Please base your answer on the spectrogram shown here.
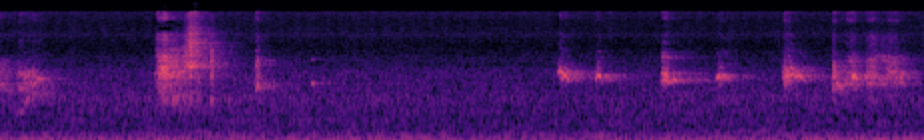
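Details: Long-tailed shrike (cendet) held as a kept bird, uttering a loud raspy burst early, then short, sharp, buzzy notes repeated roughly every half second toward the close, over quiet low rumble.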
